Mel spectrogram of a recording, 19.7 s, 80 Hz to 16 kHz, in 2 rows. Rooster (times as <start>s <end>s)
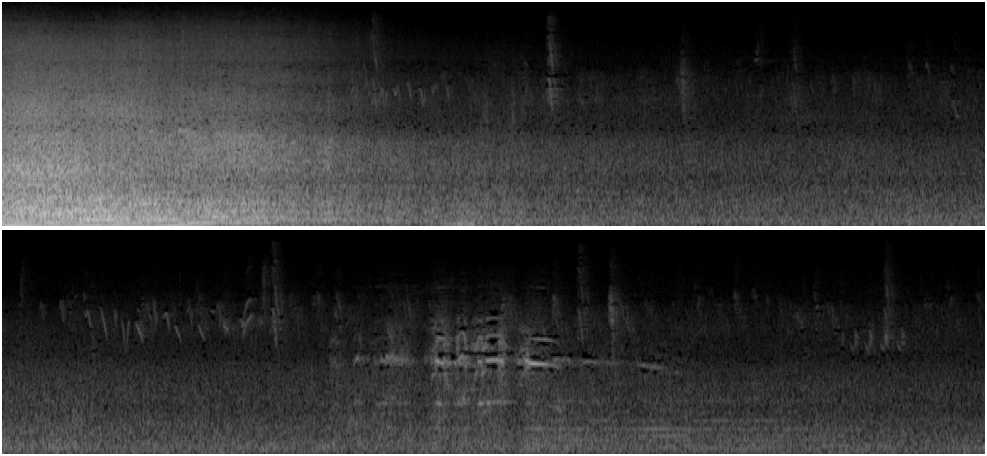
13.1s 16.4s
